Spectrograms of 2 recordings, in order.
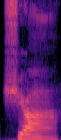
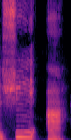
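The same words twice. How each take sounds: First: "쉬아" very slow but linked together; "쉬아" yavaş ve bağlantılı; joined shi-a. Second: "쉬아" broken into two parts; "쉬아" ayrı ayrı iki hece; split shi-a. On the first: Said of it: "해보면". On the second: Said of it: "분리해서 발음하지 않고요". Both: Shown as a demonstration.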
